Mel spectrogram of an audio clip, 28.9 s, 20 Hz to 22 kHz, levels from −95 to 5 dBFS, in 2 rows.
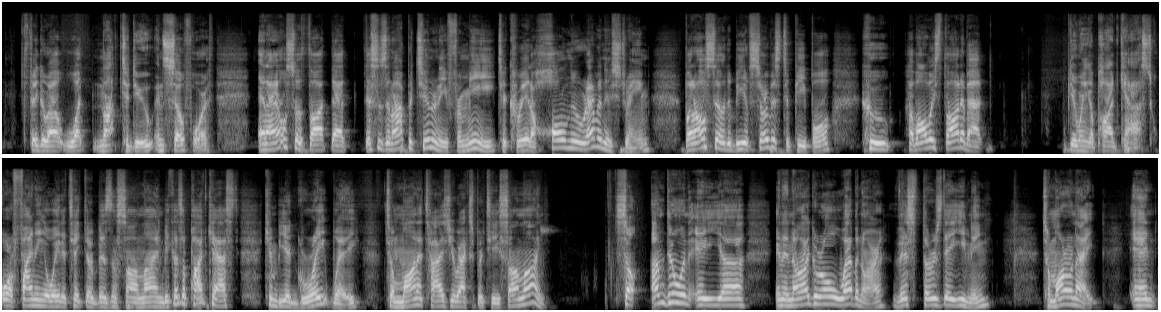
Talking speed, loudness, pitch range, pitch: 165 wpm, -21 LUFS, 130-190 Hz, 160 Hz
